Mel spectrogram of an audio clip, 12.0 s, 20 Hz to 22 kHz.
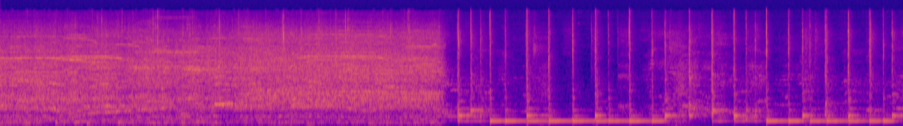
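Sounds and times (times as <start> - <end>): crowd talking and calling out: 0.0 - 6.1.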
